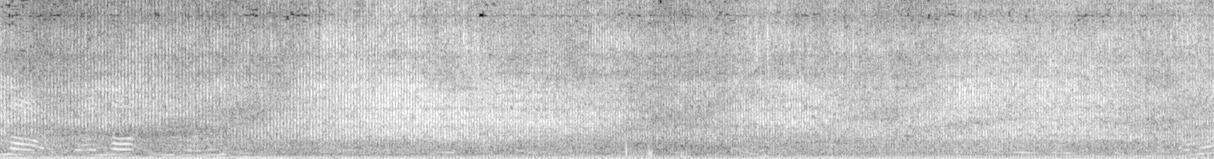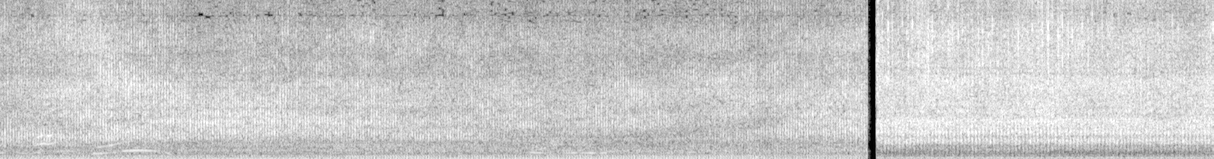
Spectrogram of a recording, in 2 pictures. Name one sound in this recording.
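A light aircraft's propeller engine idles with a steady drone.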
